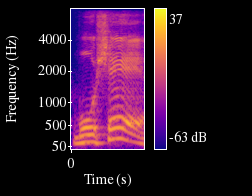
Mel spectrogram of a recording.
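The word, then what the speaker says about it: משה: 히브리어 발음으로 모셰 합니다. 모셰.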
